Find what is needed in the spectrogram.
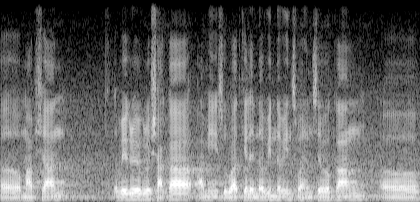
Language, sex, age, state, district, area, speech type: Goan Konkani, male, 30-45, Goa, Bardez, urban, spontaneous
